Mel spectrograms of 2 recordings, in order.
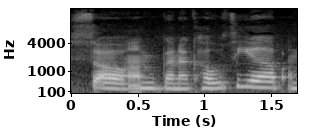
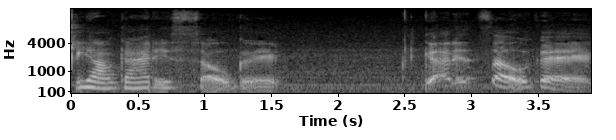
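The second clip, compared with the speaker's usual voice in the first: slow, tearful delivery, weeping through the words; 3 dB quieter than usual. Talking to viewers about a film that moved them, crying while talking. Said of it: "I'm gonna stop crying".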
